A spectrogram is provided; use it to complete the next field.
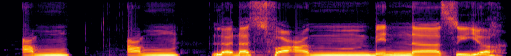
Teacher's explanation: کو ملا رہے ہیں تو نون کی آواز آ رہی ہے، تو اس نون کی جگہ ہم نے میم لگانا ہے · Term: اقلاب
